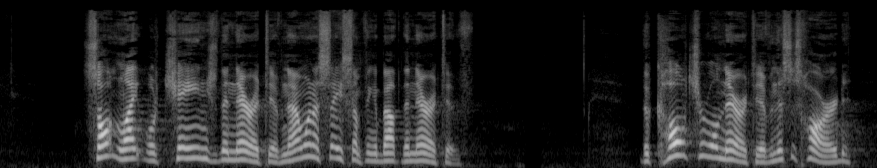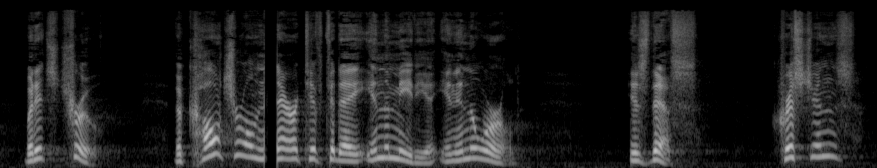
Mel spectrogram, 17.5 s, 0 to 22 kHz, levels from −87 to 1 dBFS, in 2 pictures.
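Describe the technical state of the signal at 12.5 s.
At 12.5 s the speech signal is intact, with no audible fault at that moment.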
